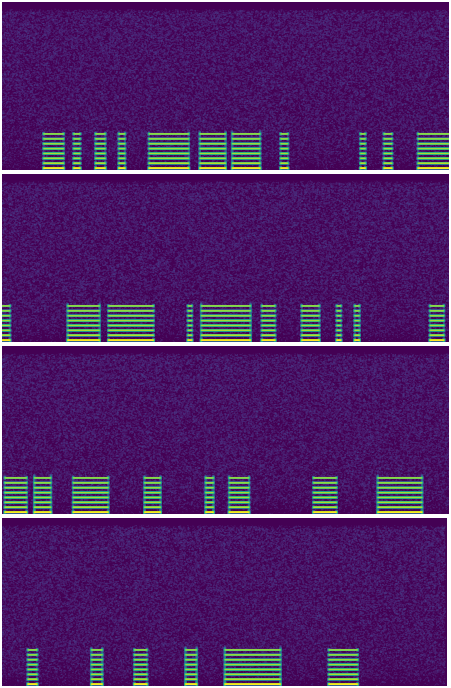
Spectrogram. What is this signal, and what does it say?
Beeps of irregular length. There is no code.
